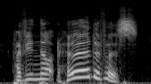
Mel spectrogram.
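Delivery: high-pitched Geordie disbelief; indignant Geordie. Acted. Geordie to someone ignorant of his nation, indignant. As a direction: demand it, voice jumping up.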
